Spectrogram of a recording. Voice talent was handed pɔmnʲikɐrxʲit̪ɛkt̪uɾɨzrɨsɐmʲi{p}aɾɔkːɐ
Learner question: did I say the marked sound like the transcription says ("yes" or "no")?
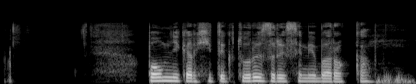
no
